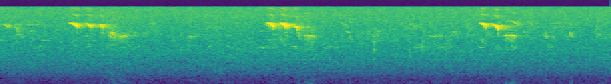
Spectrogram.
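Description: A small bird chirping: three short bursts of high, quick, downward-sliding chirps, about two seconds apart, over a faint steady outdoor hiss.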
